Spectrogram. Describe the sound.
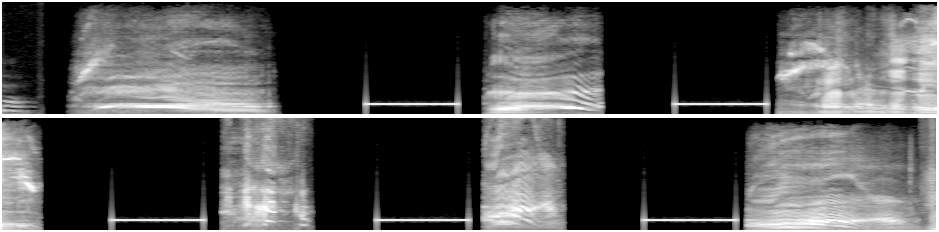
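Orca calls imitate sounds of other animal species from the orca's habitat that were played to them: six loud bursts of grunting, groaning, squealing vocalizations, each separated by a short steady electronic beep, with no talking over them.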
